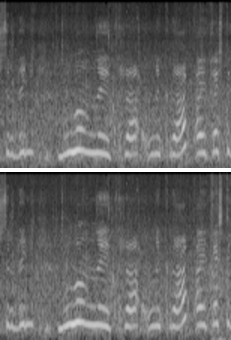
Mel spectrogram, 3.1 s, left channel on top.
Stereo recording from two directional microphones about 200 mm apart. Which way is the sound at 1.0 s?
45° right (ahead or behind).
